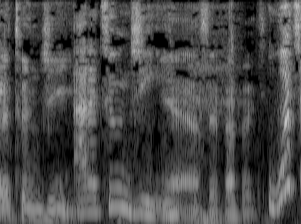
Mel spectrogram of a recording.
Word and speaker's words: Adetunji: Adetunji.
